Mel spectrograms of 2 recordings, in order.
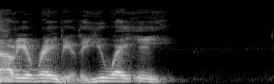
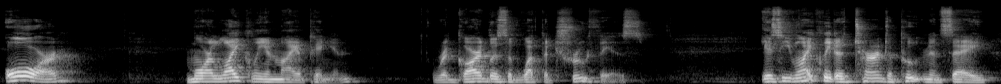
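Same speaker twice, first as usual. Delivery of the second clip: ordinary talk, nothing marked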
